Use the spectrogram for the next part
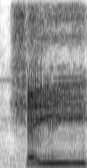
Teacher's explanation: یا لین ہے، تھوڑا نرمی کے ساتھ کھینچ کر ادا کریں گے۔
